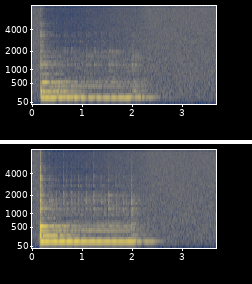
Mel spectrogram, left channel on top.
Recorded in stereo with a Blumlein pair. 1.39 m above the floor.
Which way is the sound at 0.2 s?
40° right.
